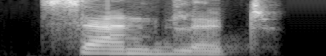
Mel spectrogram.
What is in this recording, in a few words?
"sandlot", Indian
